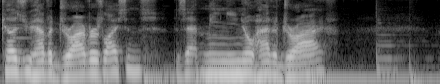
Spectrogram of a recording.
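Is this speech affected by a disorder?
No.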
